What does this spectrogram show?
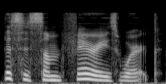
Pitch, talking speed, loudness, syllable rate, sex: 205 Hz, 180 wpm, -16 LUFS, 3.7 syllables/s, female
